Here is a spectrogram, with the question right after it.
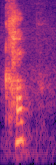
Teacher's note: you can pronounce the word cup as cup with that puff of air with the aspiration, or you can pronounce it as cup and it still means the same thing.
